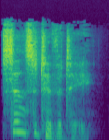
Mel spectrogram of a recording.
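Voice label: "sensitivity", British English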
